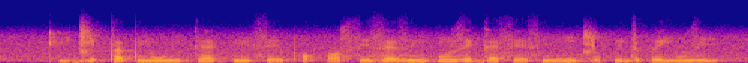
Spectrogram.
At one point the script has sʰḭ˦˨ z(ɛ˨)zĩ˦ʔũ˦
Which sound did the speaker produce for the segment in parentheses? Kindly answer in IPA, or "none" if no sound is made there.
ɛ̰˦˨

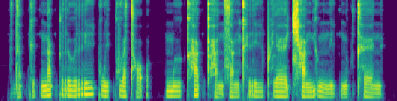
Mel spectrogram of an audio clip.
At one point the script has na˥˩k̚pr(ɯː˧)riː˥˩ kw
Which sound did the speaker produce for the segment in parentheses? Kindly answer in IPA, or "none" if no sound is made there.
ɯː˦˥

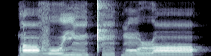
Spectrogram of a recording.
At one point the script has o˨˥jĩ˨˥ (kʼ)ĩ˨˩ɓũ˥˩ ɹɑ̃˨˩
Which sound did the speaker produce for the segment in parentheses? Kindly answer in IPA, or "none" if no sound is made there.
kʼ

